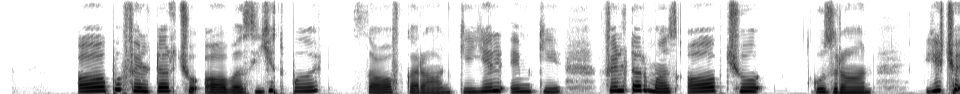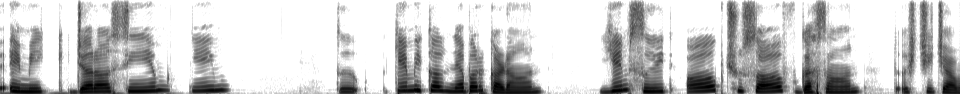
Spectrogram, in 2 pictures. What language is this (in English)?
Kashmiri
